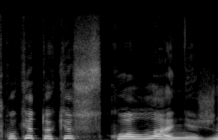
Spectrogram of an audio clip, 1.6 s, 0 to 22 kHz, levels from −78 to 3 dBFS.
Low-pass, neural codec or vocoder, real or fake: 19.8 kHz; none; real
